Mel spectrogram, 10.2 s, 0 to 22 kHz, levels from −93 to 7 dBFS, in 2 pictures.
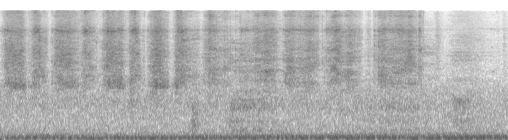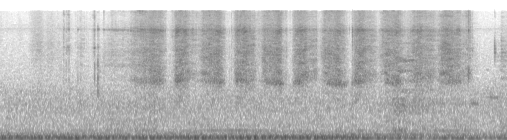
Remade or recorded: recorded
